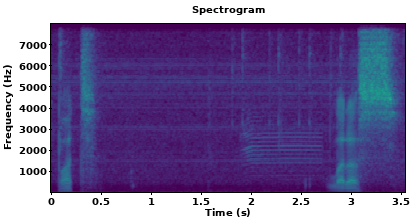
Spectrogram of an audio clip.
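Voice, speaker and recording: A man's voice: drawn-out words, fairly bright tone. A man giving casual, rambling gameplay commentary, self-deprecating and swearing now and then. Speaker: gamer. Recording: noisy home mic recording.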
